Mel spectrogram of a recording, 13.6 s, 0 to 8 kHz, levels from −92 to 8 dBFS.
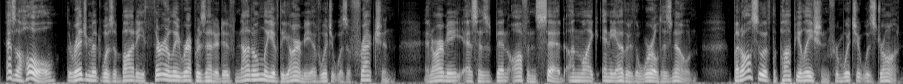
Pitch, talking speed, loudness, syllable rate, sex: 130 Hz, 200 wpm, -18 LUFS, 5.6 syllables/s, male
